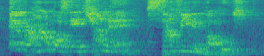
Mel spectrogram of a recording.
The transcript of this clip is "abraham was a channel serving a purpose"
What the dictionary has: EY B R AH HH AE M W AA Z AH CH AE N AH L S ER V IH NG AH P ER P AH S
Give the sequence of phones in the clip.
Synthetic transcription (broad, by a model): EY B R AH HH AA M W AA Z AH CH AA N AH N S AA F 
